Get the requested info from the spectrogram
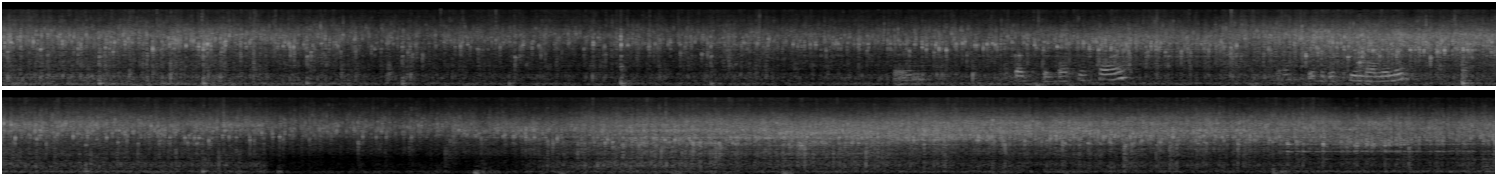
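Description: Breaded pork schnitzel shallow-frying in plenty of hot oil in a stainless steel pan: a steady sizzle that grows louder about halfway through.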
